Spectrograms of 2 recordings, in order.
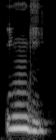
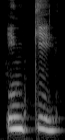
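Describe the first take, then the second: First: The second syllable starts with a soft g. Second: The second syllable starts with a hard k. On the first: The speaker calls it wrong. "following the rule that we just learned, it should be 인기" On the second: The speaker calls it right. "But this one is pronounced 인기"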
